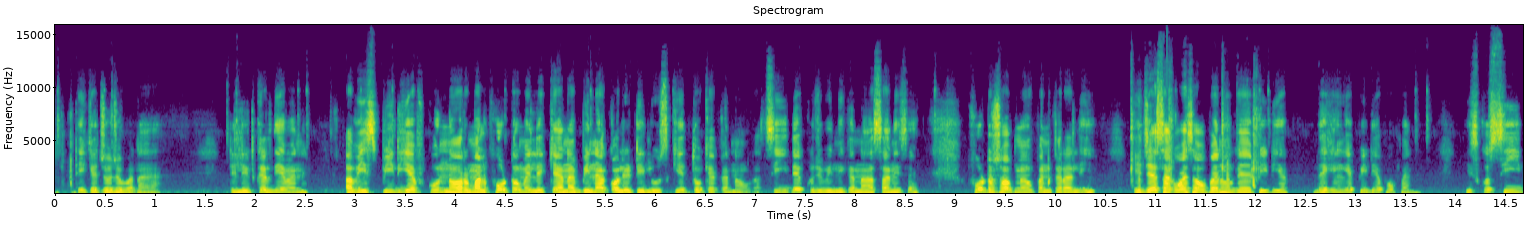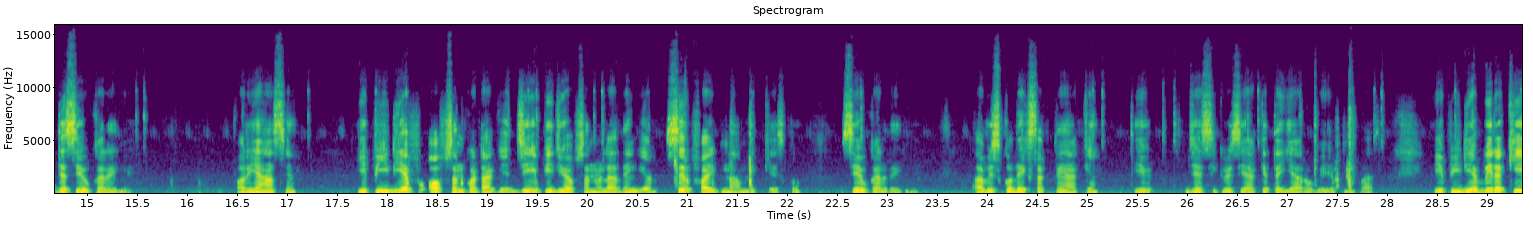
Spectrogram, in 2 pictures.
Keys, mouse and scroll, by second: 1.7 right click, 2.4-10.9 drag, 10.9 right click, 11.1 click, 11.7 space, 11.7 right click, 12.0 click, 22.6 click, 25.7 right click, 26.6 click, 28.1 click.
